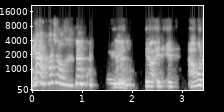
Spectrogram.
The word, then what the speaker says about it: Kaajal: I'm still pronouncing that right, Kaajal. You got it right, yeah, Kaajal.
